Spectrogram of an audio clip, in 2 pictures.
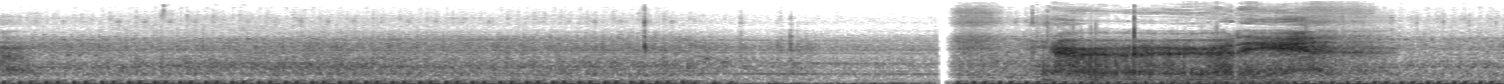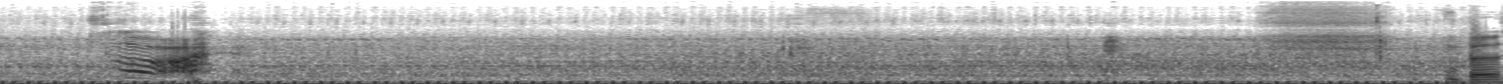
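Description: A motorcycle engine runs steadily up close during a highway ride, a loud, even low thrumming that persists throughout, briefly interrupted by handling noise and wind rustle midway.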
